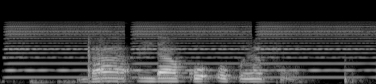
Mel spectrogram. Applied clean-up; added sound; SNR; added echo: none; Accordion; 7 dB; reverberation time 0.4 s.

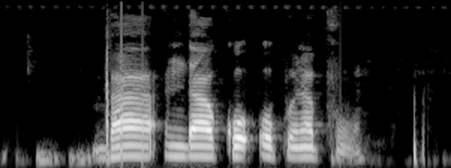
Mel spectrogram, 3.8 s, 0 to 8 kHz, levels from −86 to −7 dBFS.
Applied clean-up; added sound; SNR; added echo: none; none; none; none.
